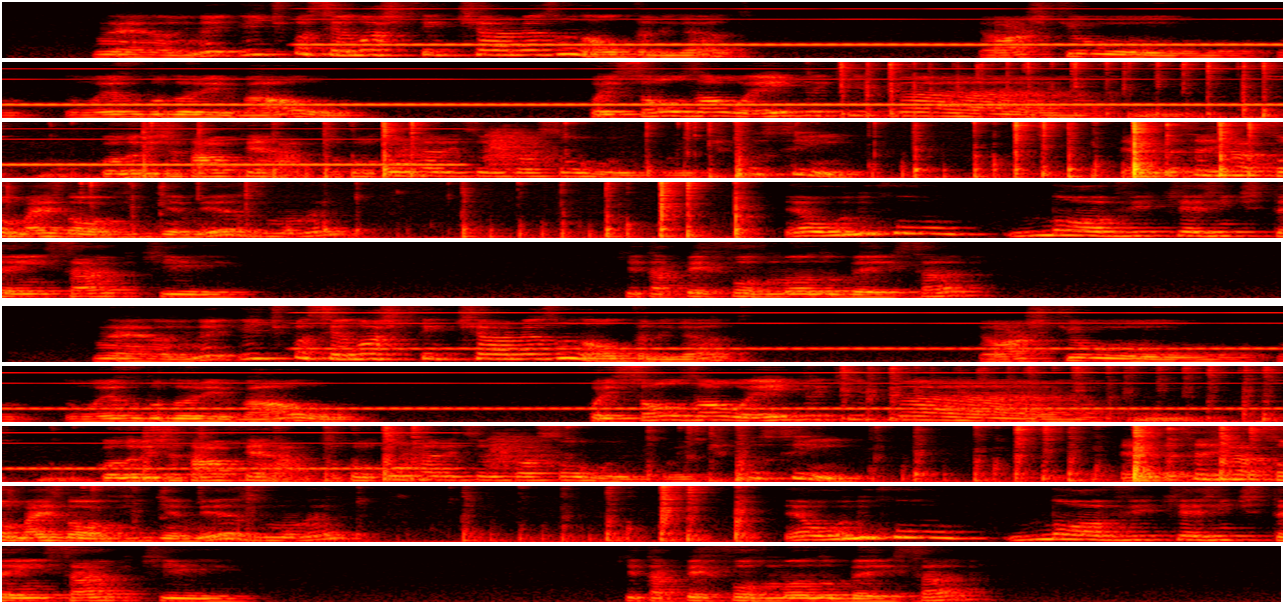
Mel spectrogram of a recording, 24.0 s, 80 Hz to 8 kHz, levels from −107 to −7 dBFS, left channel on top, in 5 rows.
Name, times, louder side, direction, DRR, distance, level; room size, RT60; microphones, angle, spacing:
voice 1, 0.3-2.8 3.7-6.2 7.0-9.4 9.7-12.9 13.8-15.8 17.3-20.1 21.5-22.9, right 1 dB, 10° right, 0.3 m, -52 dB
sound 1, 1.1-11.3, left 3 dB, 80° right, 0.6 m, -56 dB
sound 2, 7.7-17.2, left 2 dB, 85° left, 0.5 m, -51 dB
2.5 x 2.1 x 3.0 m
head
